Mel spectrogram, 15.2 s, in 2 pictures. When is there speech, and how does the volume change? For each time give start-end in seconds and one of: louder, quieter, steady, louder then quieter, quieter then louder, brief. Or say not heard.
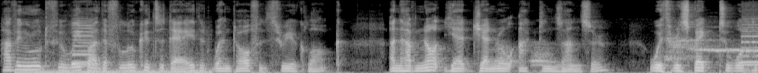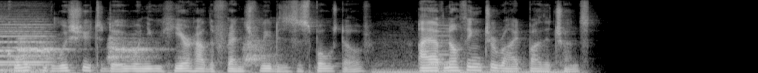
0.0-13.4 steady.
